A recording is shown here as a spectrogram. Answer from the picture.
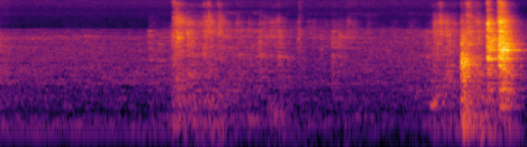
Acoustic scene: elevator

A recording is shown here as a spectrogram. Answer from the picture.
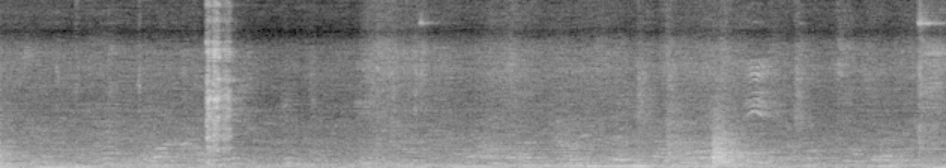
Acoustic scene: cafe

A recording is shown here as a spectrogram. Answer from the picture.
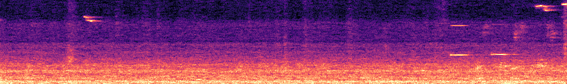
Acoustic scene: subway station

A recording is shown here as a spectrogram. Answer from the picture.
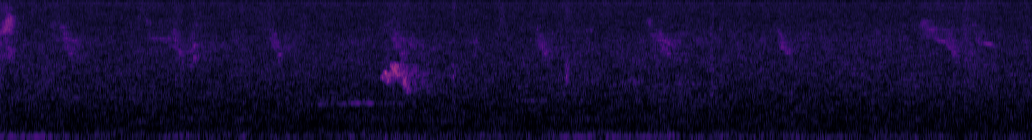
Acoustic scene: park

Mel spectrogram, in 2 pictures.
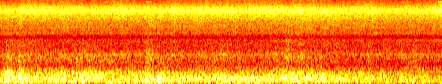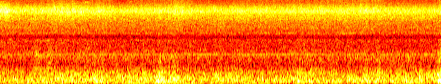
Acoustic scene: subway train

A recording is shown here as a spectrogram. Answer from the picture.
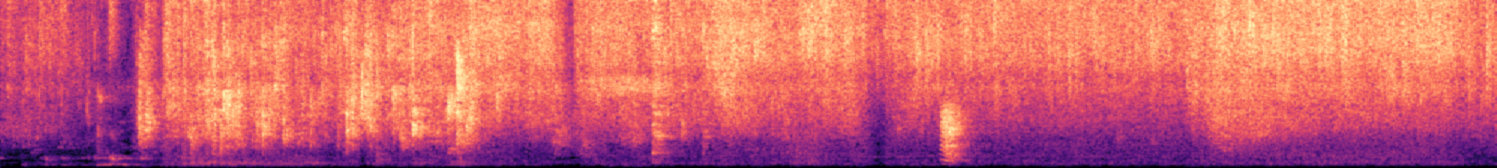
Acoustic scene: restroom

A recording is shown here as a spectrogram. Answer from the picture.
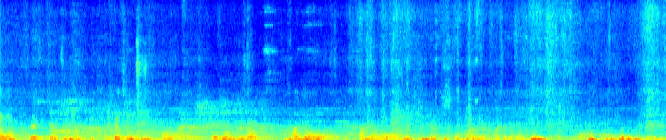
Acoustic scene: subway station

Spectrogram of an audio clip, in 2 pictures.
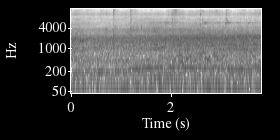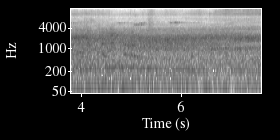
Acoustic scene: street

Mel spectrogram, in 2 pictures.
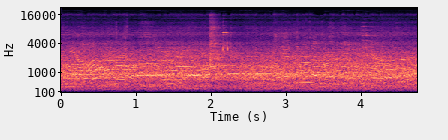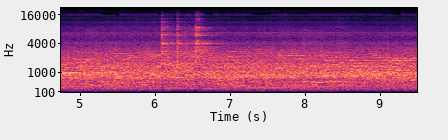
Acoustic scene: cafe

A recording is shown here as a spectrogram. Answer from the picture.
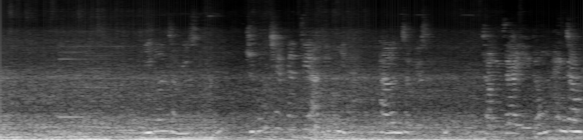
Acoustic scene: bus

